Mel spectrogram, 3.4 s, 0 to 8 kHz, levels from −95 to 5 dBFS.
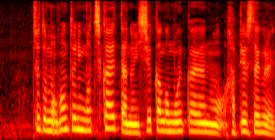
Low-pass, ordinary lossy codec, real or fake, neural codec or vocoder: none; none; fake; codec, 16 kHz, 4 kbps, FunCodec, trained on Chinese and English, 50 frames a second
